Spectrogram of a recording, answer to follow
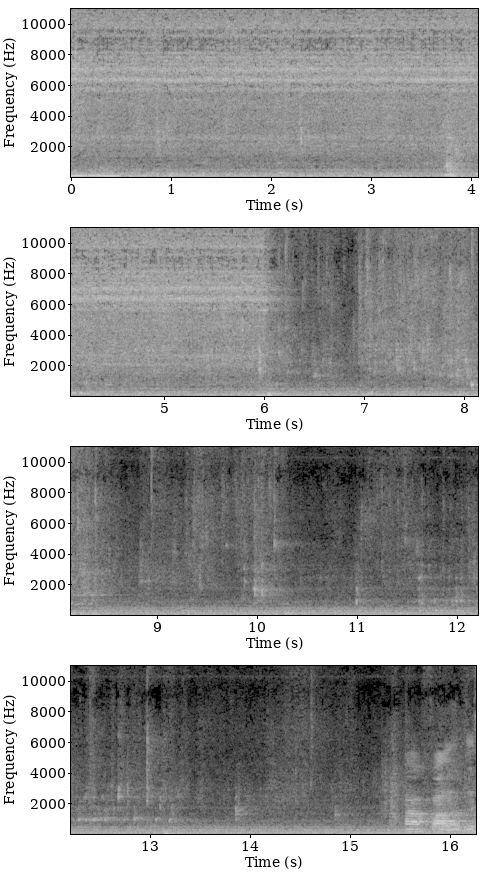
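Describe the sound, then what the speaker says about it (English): A cleaning towel rinsed under a running tap while cleaning a microwave, a steady rush of faucet water that cuts off partway, followed by quieter dripping and handling sounds. "I'll rinse out the towel again."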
